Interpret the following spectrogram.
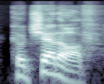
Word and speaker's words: Kochetov: Oh, because I wanted to make sure I pronounce it right. Kochetov.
